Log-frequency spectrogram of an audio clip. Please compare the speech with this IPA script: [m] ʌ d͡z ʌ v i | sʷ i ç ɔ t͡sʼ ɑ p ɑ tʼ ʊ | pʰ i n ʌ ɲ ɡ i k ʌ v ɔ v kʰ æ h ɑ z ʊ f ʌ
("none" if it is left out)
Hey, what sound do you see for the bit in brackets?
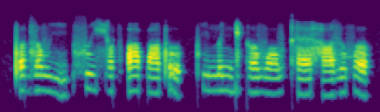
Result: pʼ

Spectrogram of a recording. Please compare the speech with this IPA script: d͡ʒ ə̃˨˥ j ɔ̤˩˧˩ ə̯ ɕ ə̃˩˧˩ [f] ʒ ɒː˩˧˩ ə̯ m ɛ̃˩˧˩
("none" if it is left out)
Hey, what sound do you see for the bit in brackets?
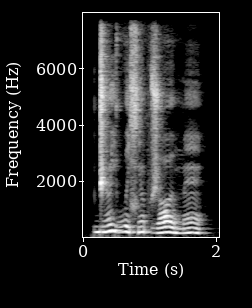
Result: f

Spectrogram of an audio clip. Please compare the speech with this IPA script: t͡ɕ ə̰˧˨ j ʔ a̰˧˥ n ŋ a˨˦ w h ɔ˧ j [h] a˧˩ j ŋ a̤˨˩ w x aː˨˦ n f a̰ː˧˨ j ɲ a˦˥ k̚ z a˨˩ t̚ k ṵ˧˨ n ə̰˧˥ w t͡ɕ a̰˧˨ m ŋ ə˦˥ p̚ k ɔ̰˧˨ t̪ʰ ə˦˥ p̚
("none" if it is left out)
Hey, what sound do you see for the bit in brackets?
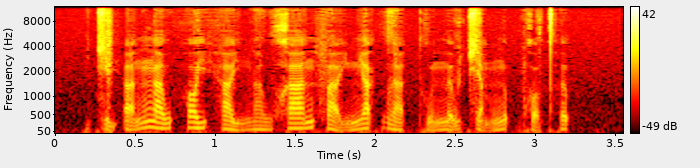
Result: h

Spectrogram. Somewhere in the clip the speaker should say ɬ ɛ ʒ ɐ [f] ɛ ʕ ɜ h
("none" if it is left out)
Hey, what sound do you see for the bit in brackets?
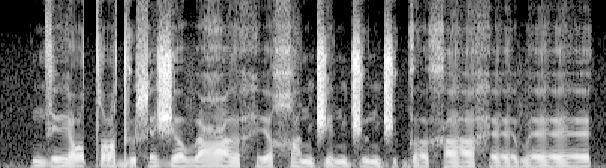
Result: β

